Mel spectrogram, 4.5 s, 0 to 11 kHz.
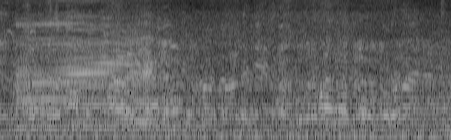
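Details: Friesian and crossbred bull calves for sale at Raniganj cattle market in Dinajpur, 25 January: a drawn-out, tonal moo in the first second and a half, then a steady crowd of voices and market bustle.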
